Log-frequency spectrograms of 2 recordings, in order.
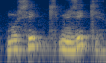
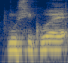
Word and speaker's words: musique: Par exemple, biologie, biología, mathématiques, matemáticas, informatique, informatica, musique, musica. Presque pareil. Hein? Musique, informatique, non. Hein? Musique, informatique. UE ne se prononce pas.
